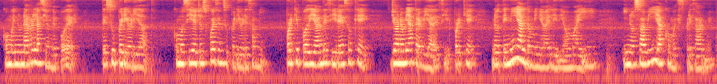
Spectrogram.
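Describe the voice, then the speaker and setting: A young woman from Colombia, a psychologist, telling her own migration story slowly and thoughtfully, with hesitant restarts. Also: medium pitch, warm tone, recorded from a distance. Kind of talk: reflective personal monologue. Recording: echoey room, voice a bit off mic.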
